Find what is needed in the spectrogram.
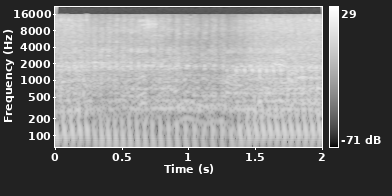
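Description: Motorcycle engine running steadily at low revs with a fast, even beat.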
